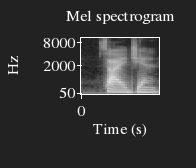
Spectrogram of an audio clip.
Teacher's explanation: Both of them falling tone.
